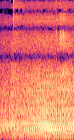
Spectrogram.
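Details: Methanol injection pump running with the boost control valve terminal grounded: a steady, even, high-pitched whir with no stutter or surging. Meth is flowing and the flow sensor shows a good pulse width on the oscilloscope.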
